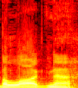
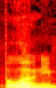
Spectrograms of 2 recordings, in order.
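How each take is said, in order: First: The word ends with a 'nya' sound. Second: The word ends with an 'ee' sound. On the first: "I always like to pronounce it Bologna because it looks cool" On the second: "I know that's baloney"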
